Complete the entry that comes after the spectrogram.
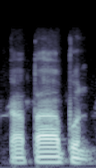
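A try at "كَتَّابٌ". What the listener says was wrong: Nah, tasdid kat. Nah, katabun.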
